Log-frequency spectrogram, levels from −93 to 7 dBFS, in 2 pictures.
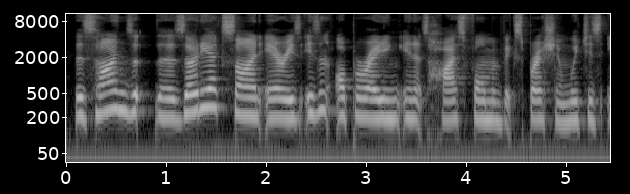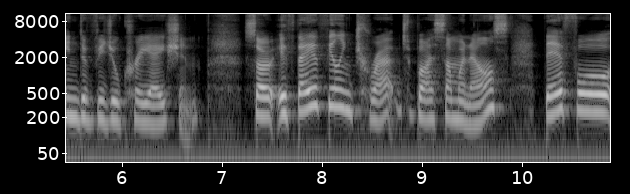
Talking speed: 150 wpm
